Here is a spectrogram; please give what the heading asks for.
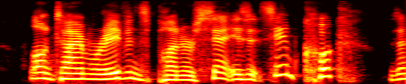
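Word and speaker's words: Sam Koch: Longtime Ravens punter, is it Sam Cook? Is that how you pronounce it?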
